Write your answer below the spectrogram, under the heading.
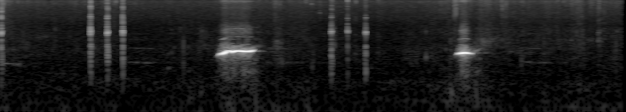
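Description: Two short whistles from a person, a single clear note each: the first, about half a second long and rising slightly, comes a couple of seconds in, and a shorter one follows about two seconds later. A few faint ticks are scattered around them.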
